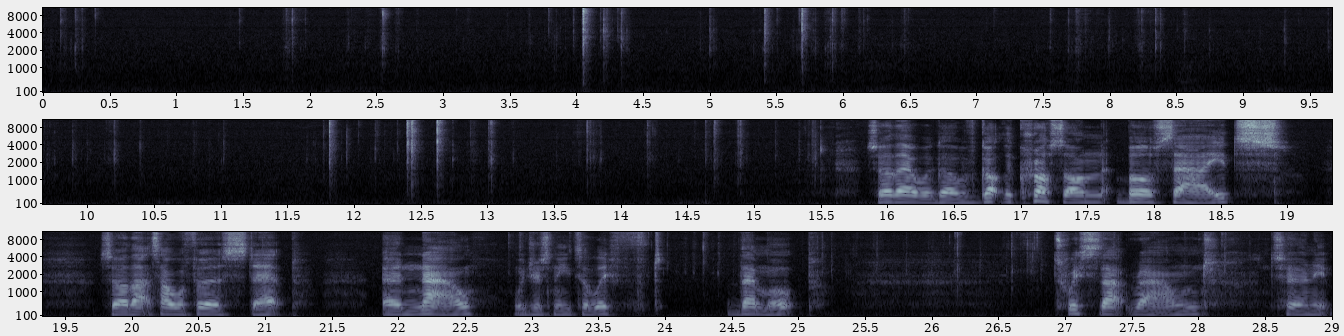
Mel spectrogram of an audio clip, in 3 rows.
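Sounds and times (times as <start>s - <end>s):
plastic puzzle clicks and clacks: 3.6s - 6.6s, 7.4s - 15.6s.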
